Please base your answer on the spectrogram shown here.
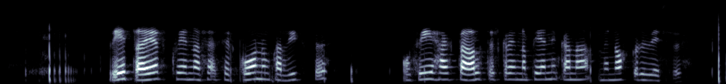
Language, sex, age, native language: Icelandic, female, 40-49, Icelandic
